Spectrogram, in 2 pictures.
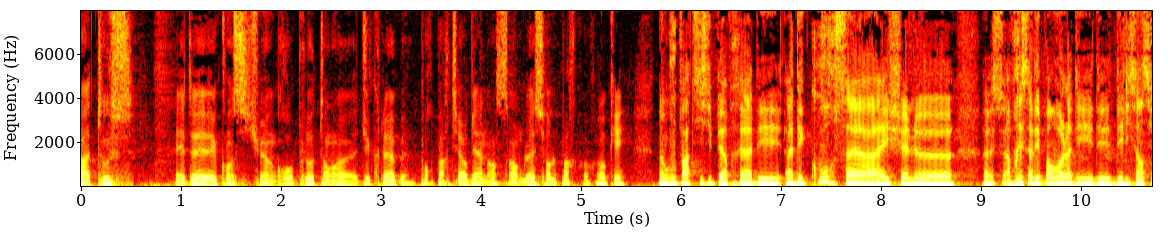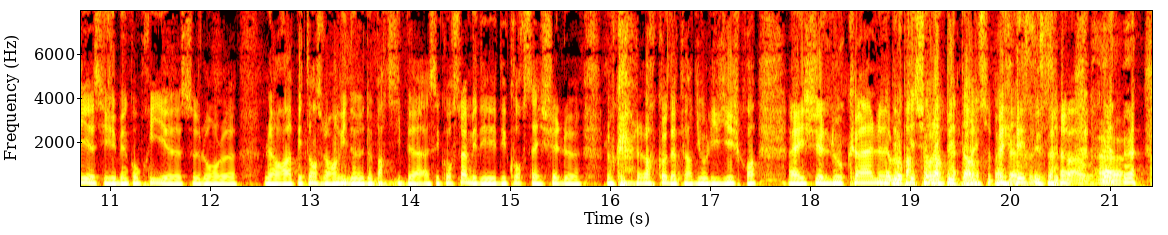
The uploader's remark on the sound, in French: Et par téléphone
